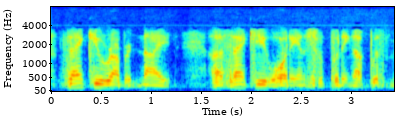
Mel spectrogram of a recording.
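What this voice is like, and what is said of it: Hoarse, strained voice. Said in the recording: “I know I've been raving, and I know that I'm losing my voice.”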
